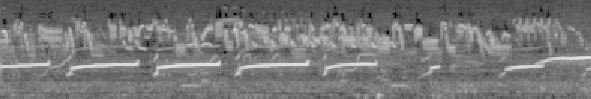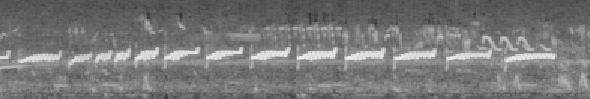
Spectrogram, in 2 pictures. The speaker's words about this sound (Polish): Głos spokojnych ptaków, zwykle siedzących na ziemi, jest bardziej anemiczny, z długo powtarzaną pierwszą częścią.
